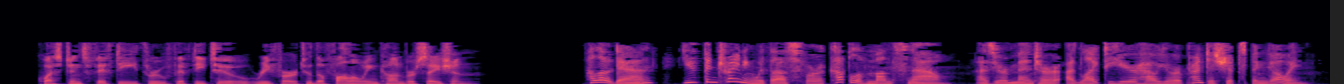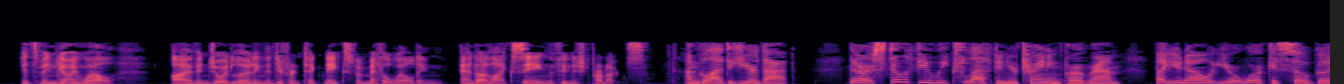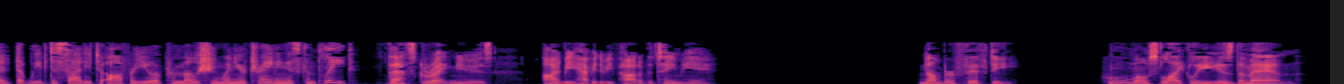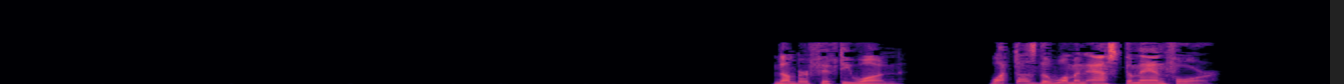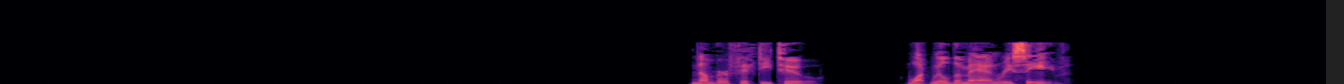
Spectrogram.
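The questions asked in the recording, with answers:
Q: Who most likely is the man?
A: An apprentice welder

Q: What does the woman ask the man for?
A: Feedback on his apprenticeship

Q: What will the man receive?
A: A promotion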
